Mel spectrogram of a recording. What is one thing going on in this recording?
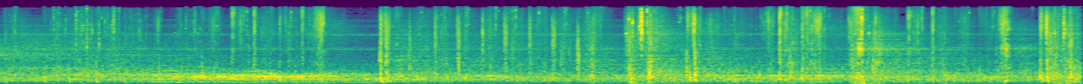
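Footsteps thud and scrape on stone.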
